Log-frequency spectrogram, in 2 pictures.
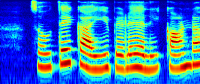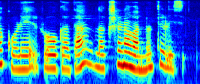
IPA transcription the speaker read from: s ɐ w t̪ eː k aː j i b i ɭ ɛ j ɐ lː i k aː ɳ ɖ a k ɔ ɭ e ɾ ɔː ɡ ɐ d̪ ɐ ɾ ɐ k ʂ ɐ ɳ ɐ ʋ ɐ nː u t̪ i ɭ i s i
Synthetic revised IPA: s ɐ w t̪ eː k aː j i b ɛ ɭ ɛ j ɐ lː i k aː ɳ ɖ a k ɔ ɭ e ɾ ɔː ɡ ɐ d̪ ɐ l ɐ k ʂ ɐ ɳ ɐ ʋ ɐ nː u t̪ i ɭ i s i

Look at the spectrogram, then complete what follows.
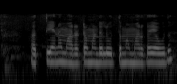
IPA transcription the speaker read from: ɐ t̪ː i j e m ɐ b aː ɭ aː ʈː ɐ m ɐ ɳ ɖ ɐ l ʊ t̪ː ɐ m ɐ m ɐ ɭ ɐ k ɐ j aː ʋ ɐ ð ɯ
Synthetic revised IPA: ɐ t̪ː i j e n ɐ m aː ɾ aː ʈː ɐ m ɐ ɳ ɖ ɐ l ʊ t̪ː ɐ m ɐ m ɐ ɾ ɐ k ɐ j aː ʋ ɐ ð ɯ

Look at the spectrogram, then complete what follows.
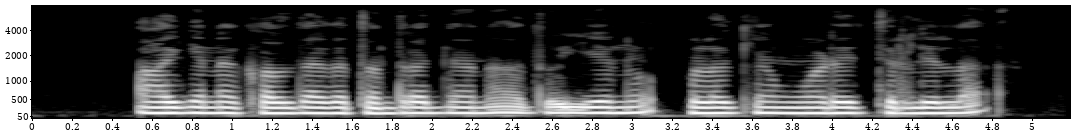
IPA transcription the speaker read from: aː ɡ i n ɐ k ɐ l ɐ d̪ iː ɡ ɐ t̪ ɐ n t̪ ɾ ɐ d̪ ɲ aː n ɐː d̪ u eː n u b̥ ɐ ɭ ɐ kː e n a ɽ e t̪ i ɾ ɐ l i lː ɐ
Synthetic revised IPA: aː ɡ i n ɐ k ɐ l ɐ d̪ aː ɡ ɐ t̪ ɐ n t̪ ɾ ɐ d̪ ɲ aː n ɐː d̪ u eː n u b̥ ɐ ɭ ɐ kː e m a ɽ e t̪ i ɾ ɐ l i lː ɐ

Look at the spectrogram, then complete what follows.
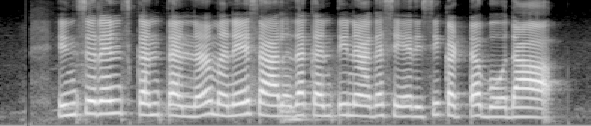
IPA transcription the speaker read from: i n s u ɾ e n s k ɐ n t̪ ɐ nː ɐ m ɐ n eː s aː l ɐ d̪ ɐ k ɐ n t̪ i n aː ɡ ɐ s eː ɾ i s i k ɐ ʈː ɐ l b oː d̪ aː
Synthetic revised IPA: i n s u ɾ e n s k ɐ n t̪ ɐ nː ɐ m ɐ n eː s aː l ɐ d̪ ɐ k ɐ n t̪ i n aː ɡ ɐ s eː ɾ i s i k ɐ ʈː ɐ b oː d̪ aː

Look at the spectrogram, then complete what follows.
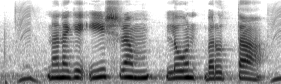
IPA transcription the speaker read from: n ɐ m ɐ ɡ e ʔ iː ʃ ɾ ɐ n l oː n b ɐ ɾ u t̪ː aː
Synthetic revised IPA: n ɐ n ɐ ɡ e ʔ iː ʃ ɾ ɐ m l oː n b ɐ ɾ u t̪ː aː

